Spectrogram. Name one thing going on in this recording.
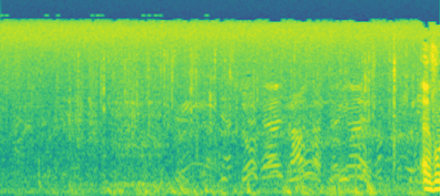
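People talk quietly in the distance outdoors.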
